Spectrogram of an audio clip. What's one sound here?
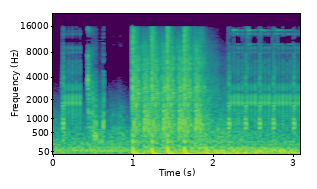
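Pistol shots ring out in quick succession.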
